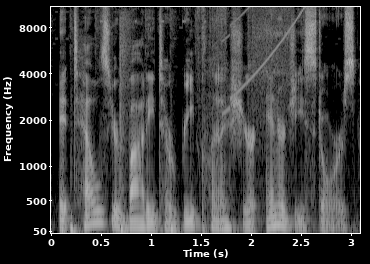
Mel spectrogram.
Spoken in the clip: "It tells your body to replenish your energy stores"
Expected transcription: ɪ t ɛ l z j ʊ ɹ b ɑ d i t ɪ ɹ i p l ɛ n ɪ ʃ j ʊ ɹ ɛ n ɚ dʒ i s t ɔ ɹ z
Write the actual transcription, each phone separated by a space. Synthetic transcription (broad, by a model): ɪ t ɛ l z j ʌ ɹ b ɑ d i t ɪ ɹ i p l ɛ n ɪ ʃ j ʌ ɹ ɛ n ɚ dʒ i s t ɔ ɹ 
